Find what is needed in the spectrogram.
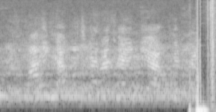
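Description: Overlapping chatter of many voices in a crowded room, with no one voice leading. Near the end comes a single loud, sudden thump, louder than the voices.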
